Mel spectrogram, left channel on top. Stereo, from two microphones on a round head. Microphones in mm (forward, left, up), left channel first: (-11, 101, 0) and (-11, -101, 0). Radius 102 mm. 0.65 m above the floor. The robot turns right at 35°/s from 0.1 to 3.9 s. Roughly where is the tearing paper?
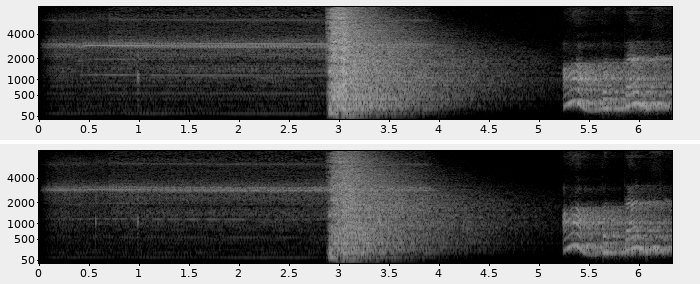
Left.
